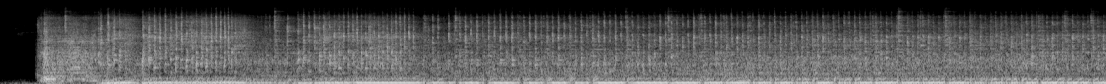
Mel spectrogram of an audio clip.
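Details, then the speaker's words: Oliver 66 tractor with replacement Marvel Schebler TSX carburetor, cranking to prime the bowl: brief crank, catches cleanly, settles into a steady even idle with crisp throttle response; normal start and idle. "So, but I guess we'll see first off if it'll even run. I have to crank for a minute to prime the bowl."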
